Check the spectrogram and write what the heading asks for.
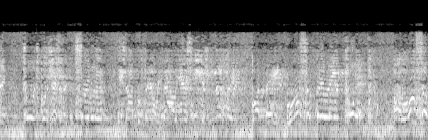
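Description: Continuous indistinct talking over a steady low hum.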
